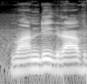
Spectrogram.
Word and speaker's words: van de Graaff: तो नाम से ही स्पष्ट है, वान डी ग्राफ जनरेटर, जिसको हम हिंदी में pronunciate वेन डी ग्राफ generator के रूप में भी करते हैं।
